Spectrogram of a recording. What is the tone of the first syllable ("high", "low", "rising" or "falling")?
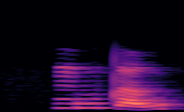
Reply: high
